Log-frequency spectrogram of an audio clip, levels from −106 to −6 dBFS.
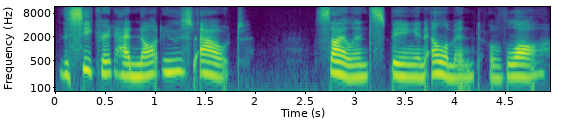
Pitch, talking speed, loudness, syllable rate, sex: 215 Hz, 145 wpm, -20 LUFS, 4.5 syllables/s, female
